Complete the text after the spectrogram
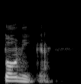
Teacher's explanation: Le estoy dando mayor énfasis o más fuerte aquí en la sílaba to, y entonces por eso lleva un acento. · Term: sílaba tónica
